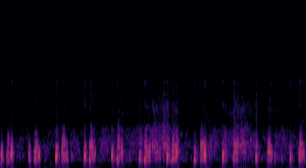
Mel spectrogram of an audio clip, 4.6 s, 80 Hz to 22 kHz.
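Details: Fetal heartbeat at 15–16 weeks of pregnancy, heard on a Doppler: rapid, regular whooshing pulses at about 140–145 beats a minute.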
